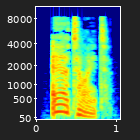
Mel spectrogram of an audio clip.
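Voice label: "airtight", British English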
